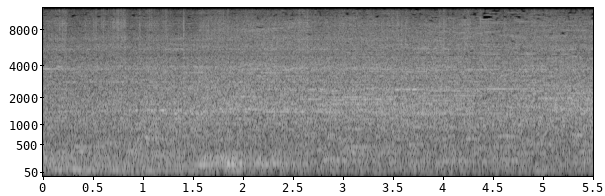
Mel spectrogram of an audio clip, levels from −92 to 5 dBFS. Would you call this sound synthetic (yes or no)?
no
